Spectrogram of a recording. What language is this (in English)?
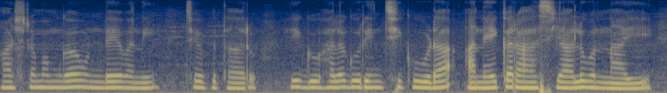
Telugu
